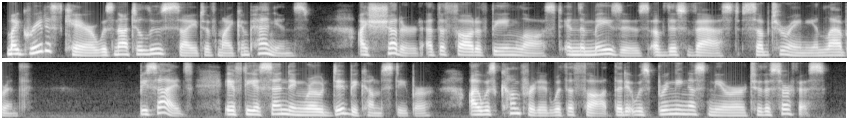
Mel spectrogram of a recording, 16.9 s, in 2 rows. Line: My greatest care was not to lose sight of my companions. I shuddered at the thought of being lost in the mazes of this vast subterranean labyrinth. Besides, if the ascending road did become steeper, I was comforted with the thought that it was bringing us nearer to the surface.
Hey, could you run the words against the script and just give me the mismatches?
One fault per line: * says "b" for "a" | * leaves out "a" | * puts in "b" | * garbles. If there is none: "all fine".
all fine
